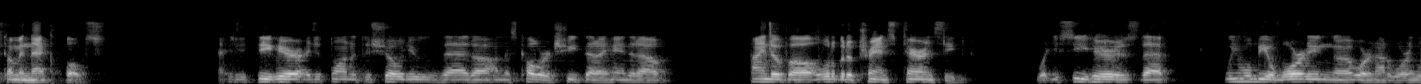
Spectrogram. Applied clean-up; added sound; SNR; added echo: neural mask model DeepFilterNet 3.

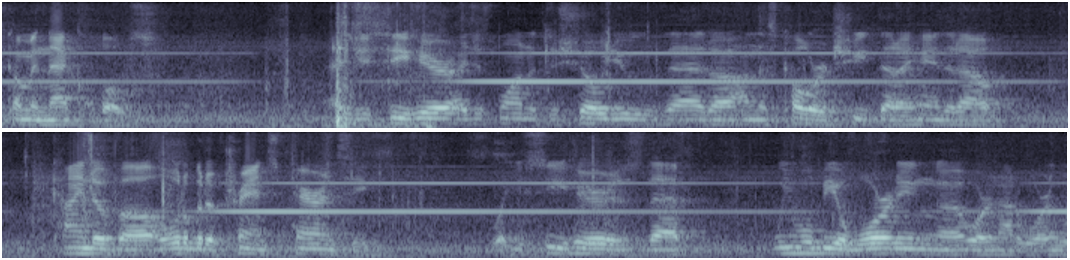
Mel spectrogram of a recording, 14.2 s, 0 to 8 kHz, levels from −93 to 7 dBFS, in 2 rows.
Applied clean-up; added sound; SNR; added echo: none; Wind instrument, woodwind instrument; 8 dB; none.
